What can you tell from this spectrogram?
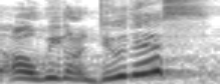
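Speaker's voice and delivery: loud, high mock bravado; mock tough. Husband squaring up to a stranger, mock tough. Teller acts tough back at him.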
